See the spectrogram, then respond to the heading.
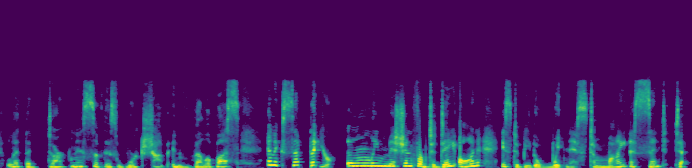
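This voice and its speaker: Woman acting a female killer robot, husky half-whisper, swooping intonation, possessive, megalomaniac, seductively menacing, ASMR roleplay. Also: a little high, exaggerated voice. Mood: menacing, grandiose. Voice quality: breathy, whispery.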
